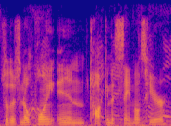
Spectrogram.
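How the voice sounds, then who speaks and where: A man's voice: medium pitch, moderate pace, crowd noise. A man giving casual live commentary as he speedruns a video game, often muttering asides to himself. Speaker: speedrunner streamer. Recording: loud game music behind voice. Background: loud video game music.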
